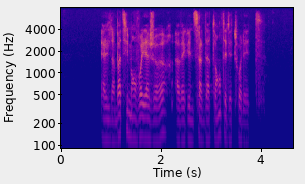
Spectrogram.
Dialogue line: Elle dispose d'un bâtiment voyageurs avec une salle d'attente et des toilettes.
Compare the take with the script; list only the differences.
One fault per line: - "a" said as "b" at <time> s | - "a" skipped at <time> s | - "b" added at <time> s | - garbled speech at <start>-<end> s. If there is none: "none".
- "dispose" skipped at 1.0 s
